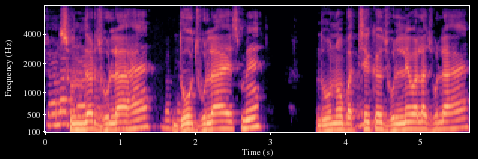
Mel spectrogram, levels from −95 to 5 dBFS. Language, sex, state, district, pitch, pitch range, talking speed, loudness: Hindi, male, Bihar, Sitamarhi, 170 Hz, 150-195 Hz, 150 wpm, -14 LUFS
